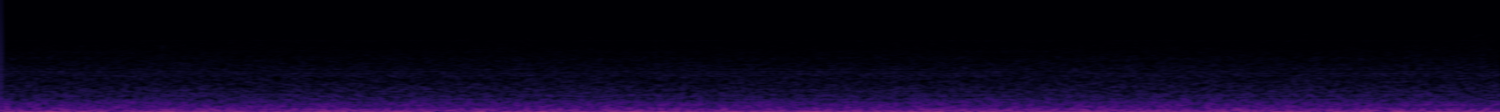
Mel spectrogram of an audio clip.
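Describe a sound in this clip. A train's motor hums low and steady while standing still.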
